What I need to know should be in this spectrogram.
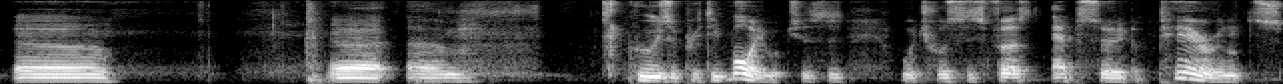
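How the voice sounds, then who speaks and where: A man's voice: medium pitch, mellow. A man, talking casually to viewers as a video reviewer. He rambles and hesitates, with many fillers and restarts, and makes chatty asides as an eager fan.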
